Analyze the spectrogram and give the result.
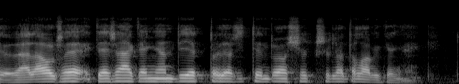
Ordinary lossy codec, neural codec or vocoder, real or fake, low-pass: none; autoencoder, 48 kHz, 32 numbers a frame, DAC-VAE, trained on Japanese speech; fake; 10.8 kHz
